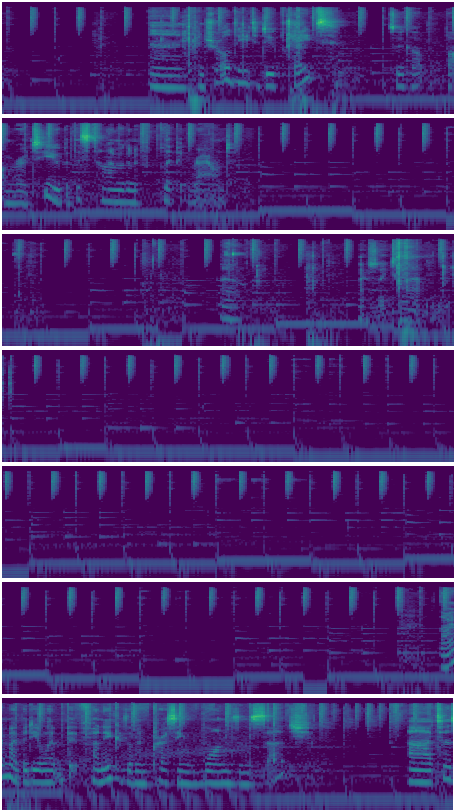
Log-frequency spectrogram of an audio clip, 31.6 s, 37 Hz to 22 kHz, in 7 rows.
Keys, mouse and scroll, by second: 2.7 ctrl+d, 17.2 w.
